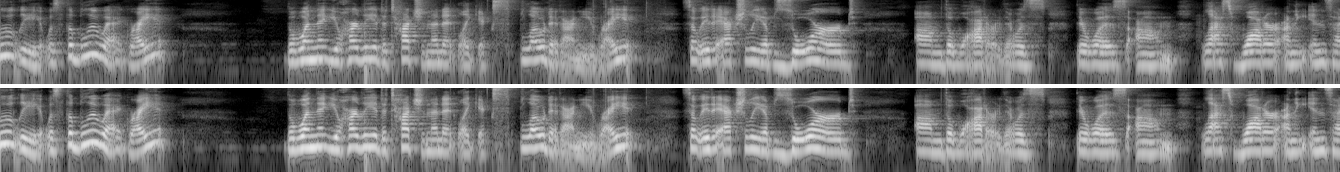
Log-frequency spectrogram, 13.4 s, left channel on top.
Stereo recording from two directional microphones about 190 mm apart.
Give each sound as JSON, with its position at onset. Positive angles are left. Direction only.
{"t": 0.0, "sound": "speech", "side_deg": -35}
{"t": 2.8, "sound": "speech", "side_deg": -35}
